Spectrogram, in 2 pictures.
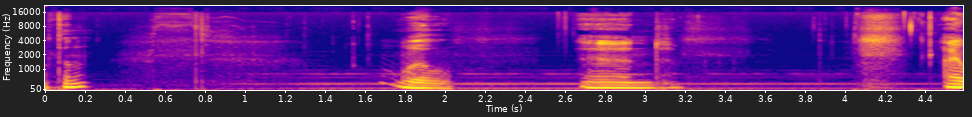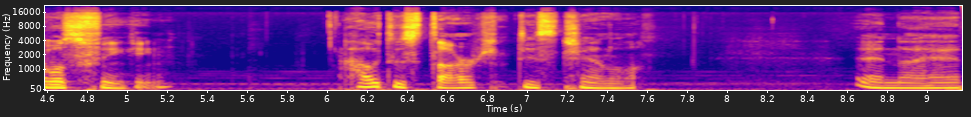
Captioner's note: sniff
